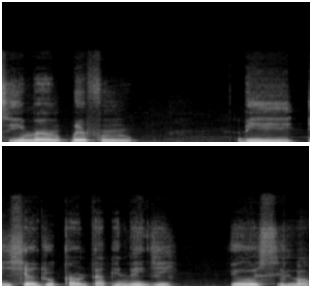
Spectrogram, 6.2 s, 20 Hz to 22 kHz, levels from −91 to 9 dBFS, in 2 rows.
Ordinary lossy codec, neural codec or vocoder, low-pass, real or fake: none; codec, 32 kHz, 1.9 kbps, SNAC; 14.4 kHz; fake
